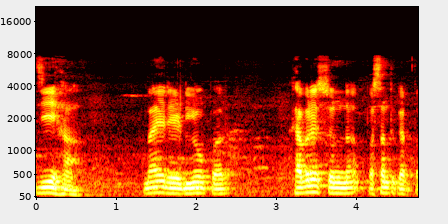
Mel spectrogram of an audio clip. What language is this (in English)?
Urdu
